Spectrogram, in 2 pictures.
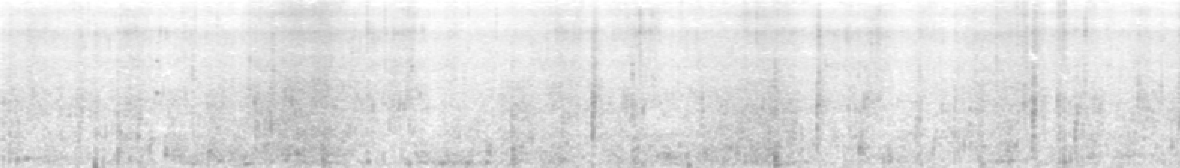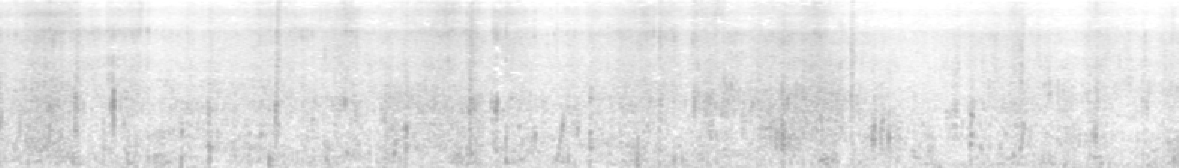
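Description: Asian elephant wading through shallow water, its feet splashing and sloshing in slow swells with many small splashes, with some wind on the microphone.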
